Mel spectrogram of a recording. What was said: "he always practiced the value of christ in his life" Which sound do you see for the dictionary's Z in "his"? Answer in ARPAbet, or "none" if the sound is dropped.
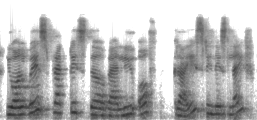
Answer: S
